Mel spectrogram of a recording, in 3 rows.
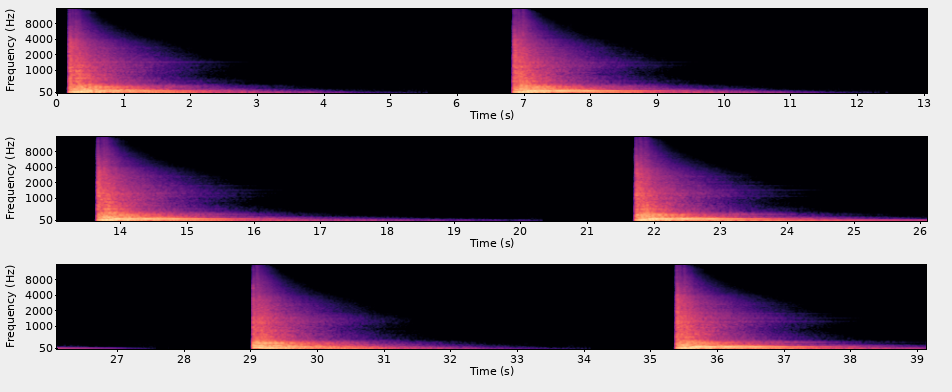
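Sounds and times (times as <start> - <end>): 
taiko drum ensemble flam: 0.2 - 2.0, 6.9 - 8.7, 13.7 - 15.5, 21.8 - 23.9, 29.0 - 30.8, 35.4 - 37.4.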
